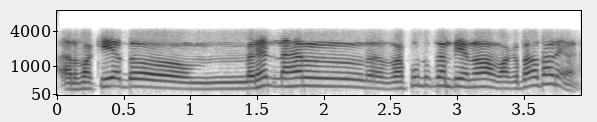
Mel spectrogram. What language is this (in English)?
Santali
